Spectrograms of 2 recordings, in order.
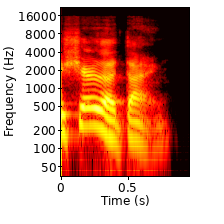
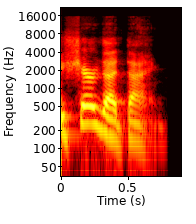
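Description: First: "thing" с ровным «айнг», без протяжки; thing сказано как обычно, коротко; plain thing. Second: "thang" с растянутым носовым «æ̃ŋ», как южный протяжный говор; share that thang. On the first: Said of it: "let me hear you say it naturally". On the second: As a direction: thang сказано через a, в нос и протяжно. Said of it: "so I say". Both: Shown as a demonstration.

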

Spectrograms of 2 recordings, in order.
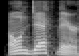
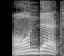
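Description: First: Shouted order. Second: Captain's call, loud and high; shouted order. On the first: Captain hailing the crew on deck, shouting. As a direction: call up to the lookout. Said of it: "shouted Captain Harper". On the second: Captain calling up to the deck, shouting. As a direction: bark it up to the deck. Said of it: "shouted the captain". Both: A narrator's reading.

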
